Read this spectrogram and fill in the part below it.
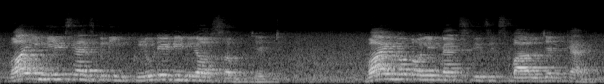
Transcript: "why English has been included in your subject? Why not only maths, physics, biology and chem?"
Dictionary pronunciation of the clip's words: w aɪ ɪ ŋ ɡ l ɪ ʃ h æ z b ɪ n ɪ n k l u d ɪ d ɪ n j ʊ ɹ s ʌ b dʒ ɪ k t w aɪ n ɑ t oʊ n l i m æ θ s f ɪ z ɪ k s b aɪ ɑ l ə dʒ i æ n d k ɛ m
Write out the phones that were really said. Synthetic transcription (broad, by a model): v aɪ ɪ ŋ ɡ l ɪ s h æ z b ɪ n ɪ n k l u d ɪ d ɪ n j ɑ ɹ s ʌ b dʒ ɪ k t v aɪ n ɑ t oʊ n l i m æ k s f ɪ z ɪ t s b aɪ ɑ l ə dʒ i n k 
